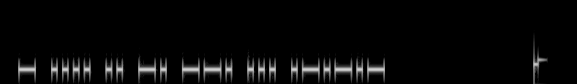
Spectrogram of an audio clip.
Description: Morse code, heard as a keyed tone, about 22 wpm, 700 Hz. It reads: THINGS.
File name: practice / 22wpm / Sentences with 8-Word Phrases - 22wpm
